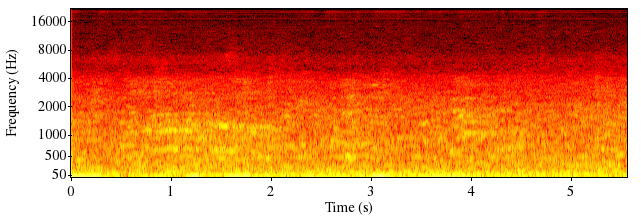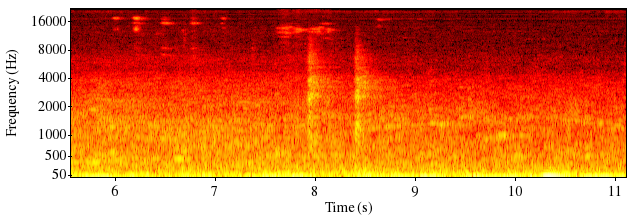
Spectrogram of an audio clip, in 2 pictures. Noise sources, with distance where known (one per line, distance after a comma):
person or small group talking, far
person or small group shouting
